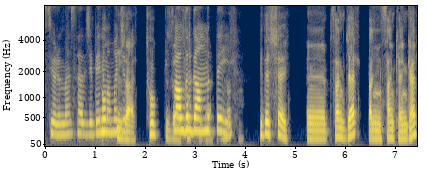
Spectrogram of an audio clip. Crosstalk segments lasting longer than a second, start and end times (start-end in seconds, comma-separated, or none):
2.5-3.7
